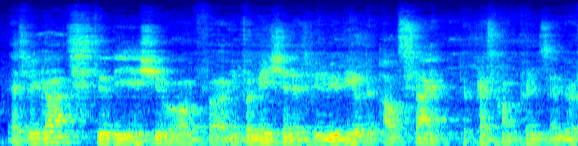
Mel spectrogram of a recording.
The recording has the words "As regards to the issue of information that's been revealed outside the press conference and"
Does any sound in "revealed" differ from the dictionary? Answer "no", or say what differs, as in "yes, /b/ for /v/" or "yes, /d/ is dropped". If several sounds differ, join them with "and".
no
